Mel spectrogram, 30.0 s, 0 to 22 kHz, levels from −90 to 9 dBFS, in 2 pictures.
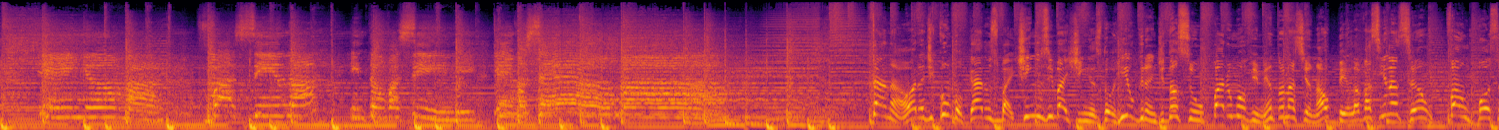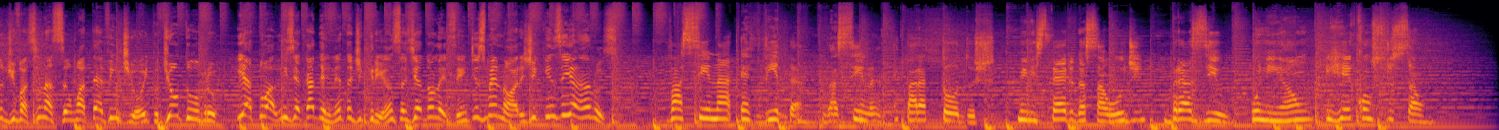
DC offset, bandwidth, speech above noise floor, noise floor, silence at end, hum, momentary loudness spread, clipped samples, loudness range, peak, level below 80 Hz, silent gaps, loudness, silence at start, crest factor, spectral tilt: under 0.1%; over 20 kHz; 23 dB; -35 dBFS; 0.25 s; none; 5 LU; under 0.1%; 1 LU; 0 dBFS; -24 dBFS; none; -13 LUFS; 0 s; 12 dB; -4 dB/octave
